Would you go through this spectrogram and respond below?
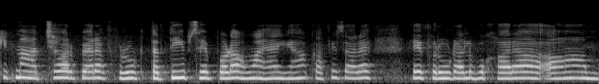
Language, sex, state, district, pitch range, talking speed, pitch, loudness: Hindi, female, Delhi, New Delhi, 280-300 Hz, 190 wpm, 290 Hz, -15 LUFS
